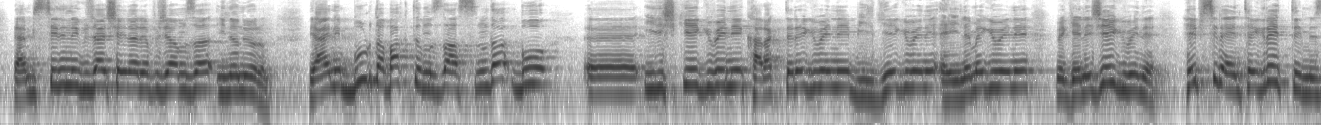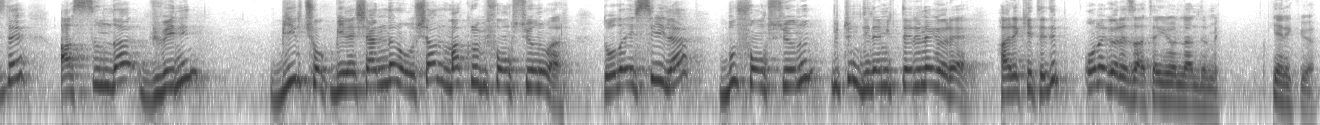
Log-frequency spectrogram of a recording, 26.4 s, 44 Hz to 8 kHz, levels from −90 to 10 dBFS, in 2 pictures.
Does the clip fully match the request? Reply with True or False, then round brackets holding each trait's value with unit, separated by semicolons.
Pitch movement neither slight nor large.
True (4.2 semitones)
